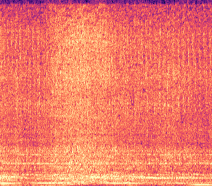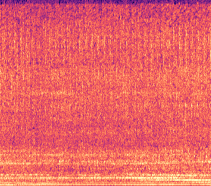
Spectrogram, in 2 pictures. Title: [DSuper] : bruit pompe à eau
